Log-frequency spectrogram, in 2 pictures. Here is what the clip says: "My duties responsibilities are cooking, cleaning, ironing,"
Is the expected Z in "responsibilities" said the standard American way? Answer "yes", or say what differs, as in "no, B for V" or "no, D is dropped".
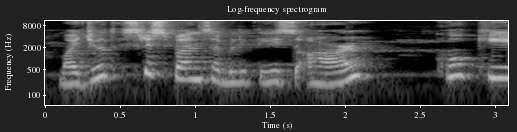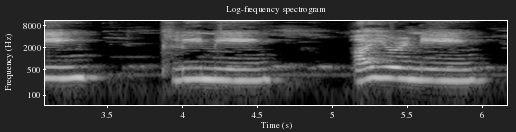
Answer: no, S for Z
